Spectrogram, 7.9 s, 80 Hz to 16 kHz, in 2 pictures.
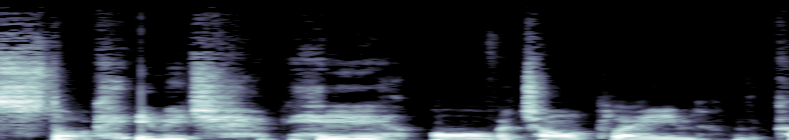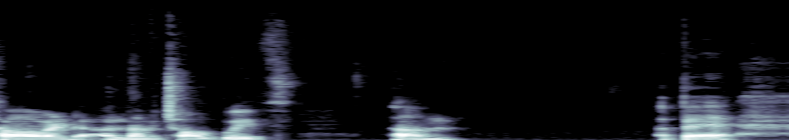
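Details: Stuttering (stammering) in an adult man who says he has stammered for over 30 years, heard in spontaneous English speech.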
